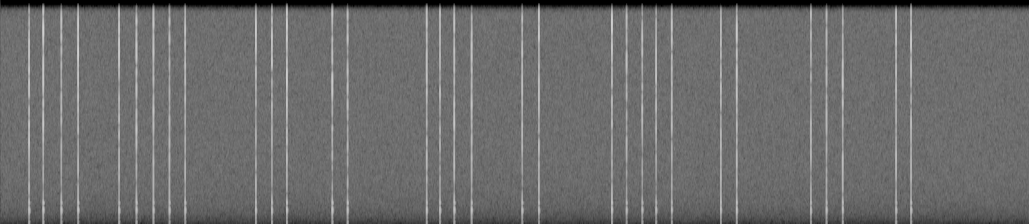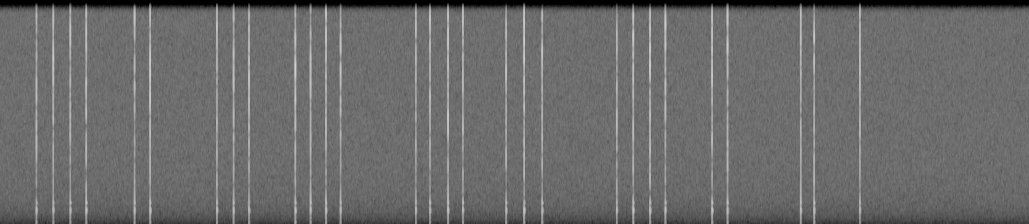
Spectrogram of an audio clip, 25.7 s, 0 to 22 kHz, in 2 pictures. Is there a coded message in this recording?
Yes: tap code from 0.4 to 23.6 s, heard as taps on a table, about 5 knocks a second. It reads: UMRWM ROSRF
